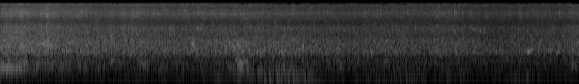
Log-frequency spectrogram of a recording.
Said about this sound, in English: Boom, boom, boom, boom. Sings the river. Boom, boom, boom, boom.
